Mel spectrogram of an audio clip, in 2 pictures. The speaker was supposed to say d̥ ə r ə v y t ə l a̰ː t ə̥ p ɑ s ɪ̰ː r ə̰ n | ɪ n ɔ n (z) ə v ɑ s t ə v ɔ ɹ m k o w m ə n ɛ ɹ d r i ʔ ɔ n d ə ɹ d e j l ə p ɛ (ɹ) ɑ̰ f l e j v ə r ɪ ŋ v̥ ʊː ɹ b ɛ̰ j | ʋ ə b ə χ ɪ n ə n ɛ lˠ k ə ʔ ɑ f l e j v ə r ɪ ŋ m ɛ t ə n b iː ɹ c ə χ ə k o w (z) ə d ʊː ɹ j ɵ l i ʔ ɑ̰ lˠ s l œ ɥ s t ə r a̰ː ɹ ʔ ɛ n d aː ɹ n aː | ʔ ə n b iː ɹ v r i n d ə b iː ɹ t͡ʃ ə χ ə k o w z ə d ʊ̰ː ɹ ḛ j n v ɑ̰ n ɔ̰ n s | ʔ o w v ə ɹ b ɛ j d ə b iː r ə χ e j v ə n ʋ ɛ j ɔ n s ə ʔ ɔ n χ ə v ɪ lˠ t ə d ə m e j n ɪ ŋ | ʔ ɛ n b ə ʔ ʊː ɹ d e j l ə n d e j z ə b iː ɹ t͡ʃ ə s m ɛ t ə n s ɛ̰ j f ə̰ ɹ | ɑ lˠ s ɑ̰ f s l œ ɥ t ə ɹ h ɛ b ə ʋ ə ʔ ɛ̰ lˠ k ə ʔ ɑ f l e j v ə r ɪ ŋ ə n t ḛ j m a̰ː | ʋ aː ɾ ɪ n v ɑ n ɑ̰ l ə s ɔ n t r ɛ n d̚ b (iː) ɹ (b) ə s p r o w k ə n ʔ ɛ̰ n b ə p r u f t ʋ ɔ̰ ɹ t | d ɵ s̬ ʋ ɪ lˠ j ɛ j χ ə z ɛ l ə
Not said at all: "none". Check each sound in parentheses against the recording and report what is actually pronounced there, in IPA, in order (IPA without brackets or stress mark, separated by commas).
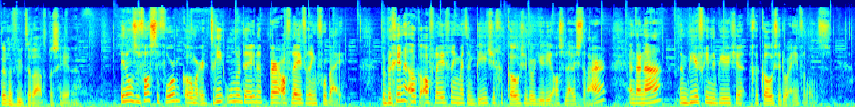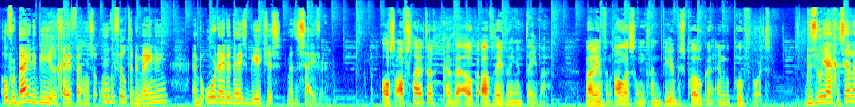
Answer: z, ɹ, z, iː, b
